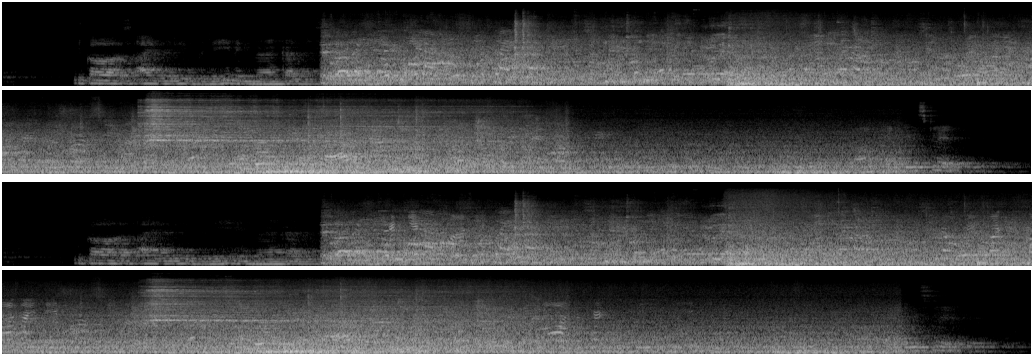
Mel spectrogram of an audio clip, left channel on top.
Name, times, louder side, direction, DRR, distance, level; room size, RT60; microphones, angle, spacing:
voice 1, 0.7-3.1 5.7-8.8 12.6-15.2 18.1-19.9, left 2 dB, 80° left, 3 dB, 0.9 m, -36 dB
Piazza Anfiteatro Lucca, 3.2-16.0, left 1 dB, 10° left, 0.4 m, -27 dB
voice 2, 3.9-5.5 9.1-11.8 15.7-17.3, right 5 dB, 70° right, 8 dB, 0.5 m, -36 dB
sound 1, 7.2-19.3, right 1 dB, 35° right, 0.9 m, -27 dB
Screech, 11.6-15.6, left 3 dB, 55° left, 1.1 m, -31 dB
7.5 x 5.2 x 3.2 m, 1.5 s
head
